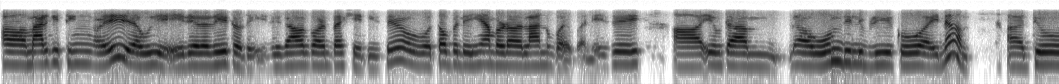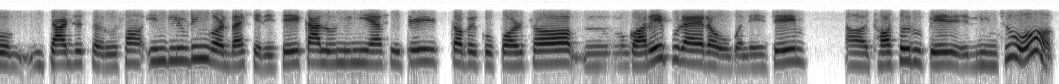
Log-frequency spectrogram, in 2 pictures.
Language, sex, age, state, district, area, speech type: Nepali, female, 18-30, West Bengal, Darjeeling, rural, conversation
